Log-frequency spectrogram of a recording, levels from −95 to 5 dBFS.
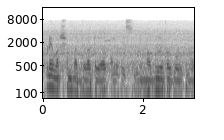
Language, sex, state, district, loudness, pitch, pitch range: Telugu, male, Andhra Pradesh, Srikakulam, -35 LUFS, 110 Hz, 105-115 Hz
